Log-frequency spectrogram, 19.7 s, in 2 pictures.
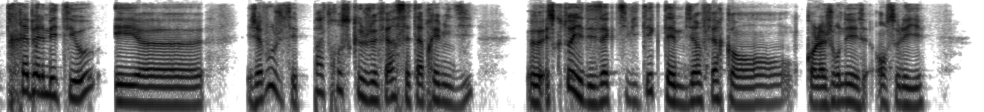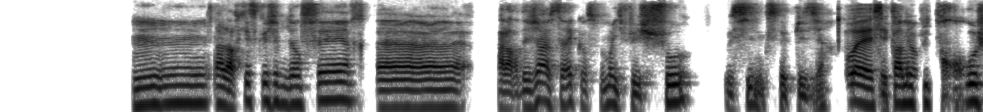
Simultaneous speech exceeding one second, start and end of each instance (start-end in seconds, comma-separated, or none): none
